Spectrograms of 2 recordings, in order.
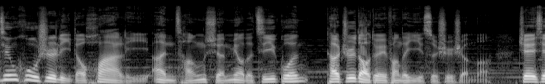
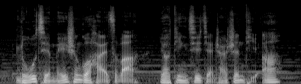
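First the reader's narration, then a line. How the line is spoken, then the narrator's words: Whisper. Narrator (Chinese): 护士悄声在他耳边说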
